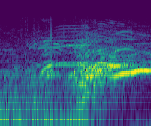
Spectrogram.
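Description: A bat strikes the ball once, a sharp crack about two-thirds of a second in, and the crowd breaks into cheering and screaming that swells toward the end.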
